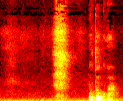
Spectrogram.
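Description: A young woman breathes out sharply, close by.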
